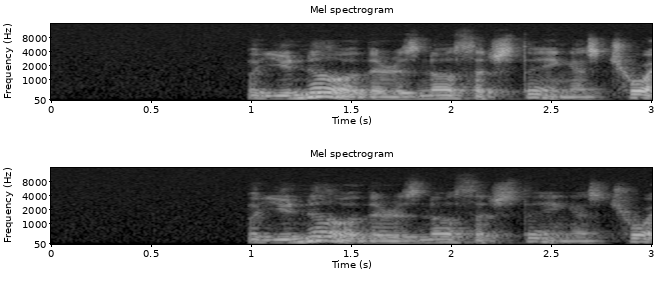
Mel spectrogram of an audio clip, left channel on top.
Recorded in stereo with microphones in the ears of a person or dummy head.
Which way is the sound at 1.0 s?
5° left (ahead or behind).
